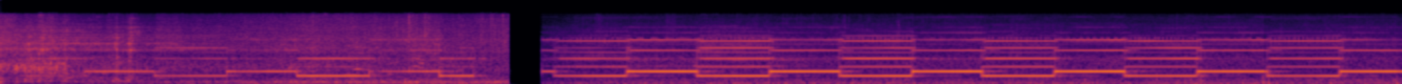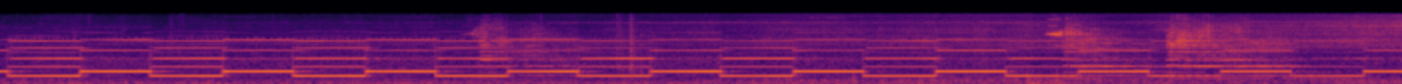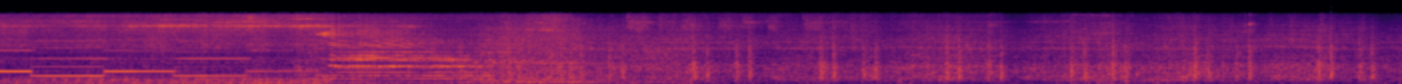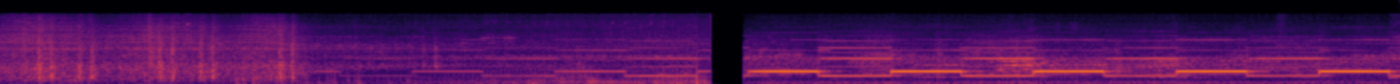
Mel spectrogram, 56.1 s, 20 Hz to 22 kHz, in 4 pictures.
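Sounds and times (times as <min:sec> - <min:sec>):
two-tone crossing alarm: 0:00.4 - 0:33.8, 0:44.9 - 0:56.0
locomotive horn blowing: 0:17.0 - 0:20.6, 0:21.2 - 0:33.0, 0:46.1 - 0:56.0
train wheel clatter: 0:33.0 - 0:45.2.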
